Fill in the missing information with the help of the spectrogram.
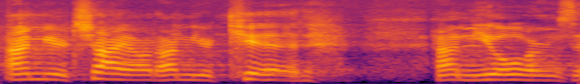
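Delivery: speaking life out loud with conviction; declaring aloud. Retold or imitated. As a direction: proclaim it boldly. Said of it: "I just began to speak life".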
